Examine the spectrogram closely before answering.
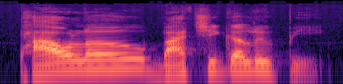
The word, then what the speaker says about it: Paolo Bacigalupi: Colorado and I will make every effort to pronounce his name correctly Paolo Bacigalupi his debut novel the wind up girl won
